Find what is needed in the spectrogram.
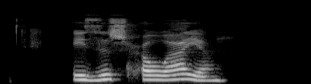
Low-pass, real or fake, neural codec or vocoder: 10.8 kHz; real; none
